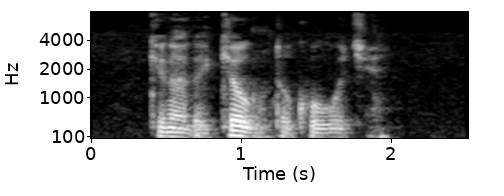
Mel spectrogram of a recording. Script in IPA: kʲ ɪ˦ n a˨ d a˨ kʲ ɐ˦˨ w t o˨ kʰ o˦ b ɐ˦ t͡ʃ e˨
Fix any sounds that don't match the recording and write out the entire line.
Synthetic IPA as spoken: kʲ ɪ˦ n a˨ d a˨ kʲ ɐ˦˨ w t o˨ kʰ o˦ w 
